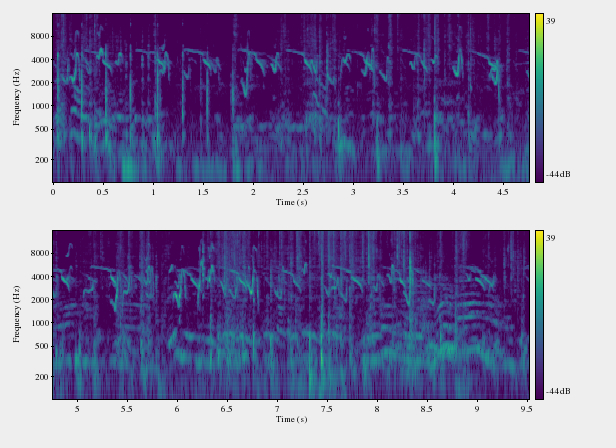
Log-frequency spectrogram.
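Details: Grey francolin chicks just after hatching, calling for the mother hen. Many shrill descending peeps come in quick, ragged bursts, mixed with soft lower clucks and frequent clattering clicks.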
